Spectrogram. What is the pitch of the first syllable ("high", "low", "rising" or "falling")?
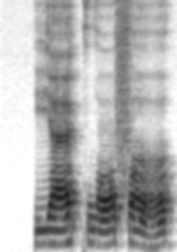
rising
